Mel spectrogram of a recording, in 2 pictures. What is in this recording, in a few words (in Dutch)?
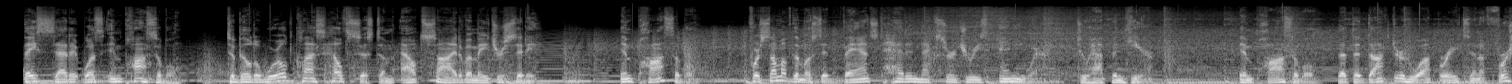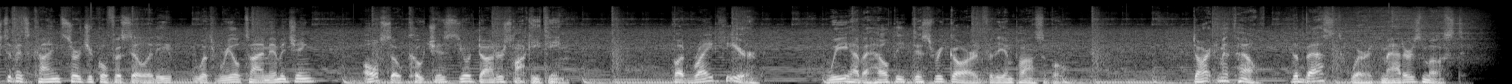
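Bedrijfsfilms Zakelijk, male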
